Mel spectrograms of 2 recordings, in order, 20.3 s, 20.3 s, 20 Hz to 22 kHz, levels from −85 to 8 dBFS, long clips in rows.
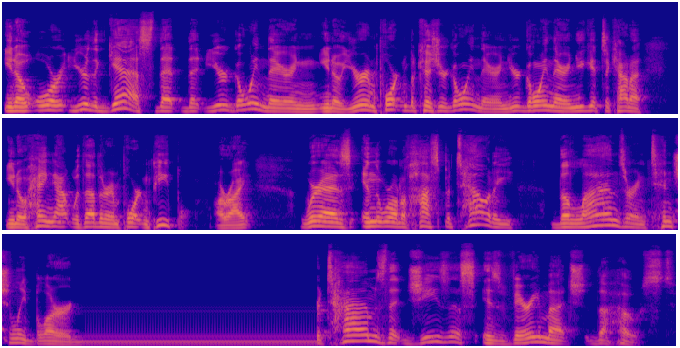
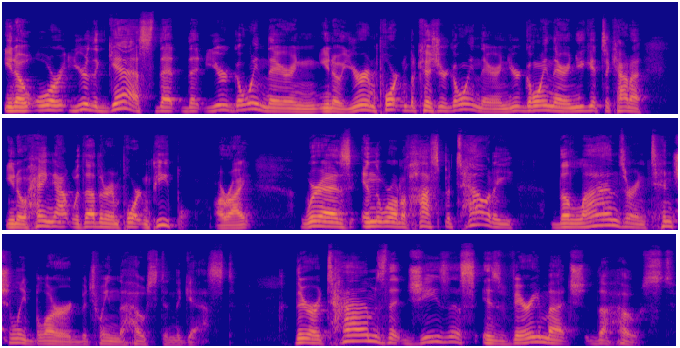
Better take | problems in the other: second | audio freezing; at 14 s for 2.5 s

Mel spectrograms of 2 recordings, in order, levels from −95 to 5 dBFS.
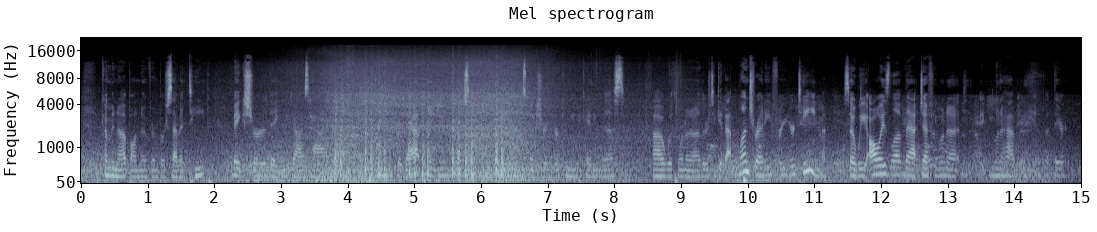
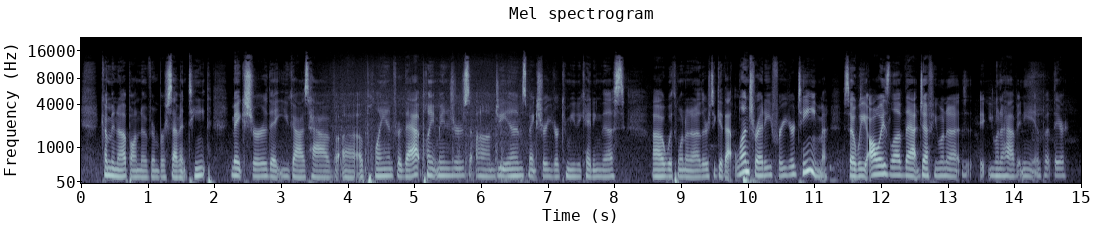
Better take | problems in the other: second | train or aircraft noise; loud; throughout; 1 dB below the speech; faint in the second

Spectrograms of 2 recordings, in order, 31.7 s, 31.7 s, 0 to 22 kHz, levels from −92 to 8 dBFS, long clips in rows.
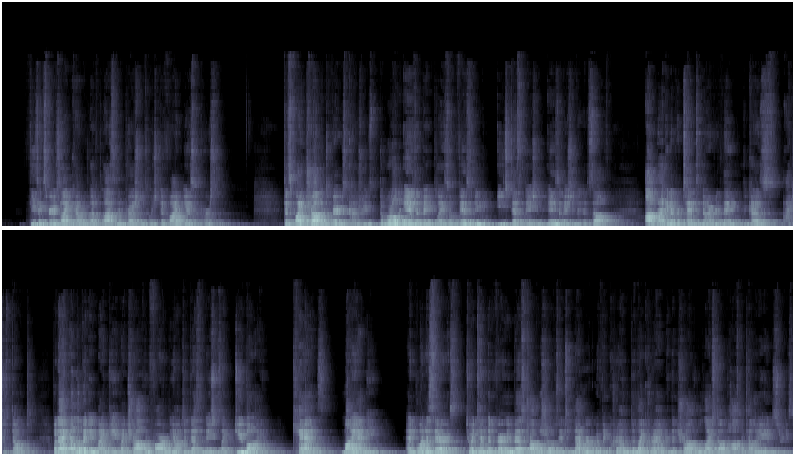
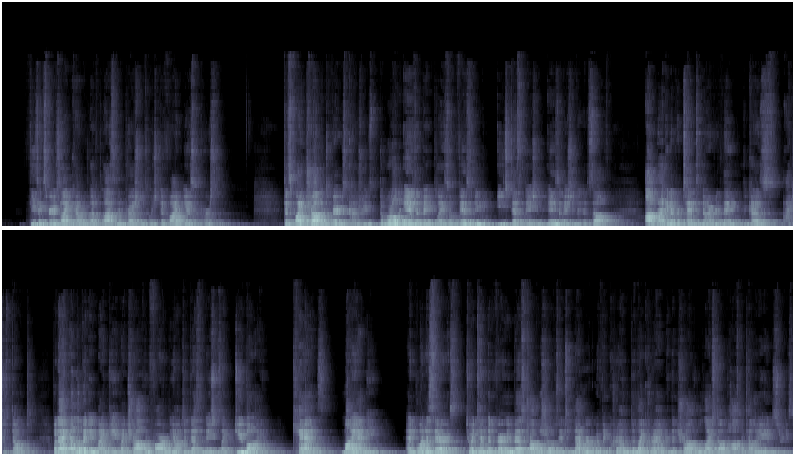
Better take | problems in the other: neither | off-mic speech; far; the same in both // room echo; noticeable; dies away in 0.9 s; the same in both

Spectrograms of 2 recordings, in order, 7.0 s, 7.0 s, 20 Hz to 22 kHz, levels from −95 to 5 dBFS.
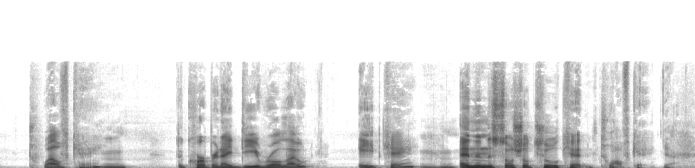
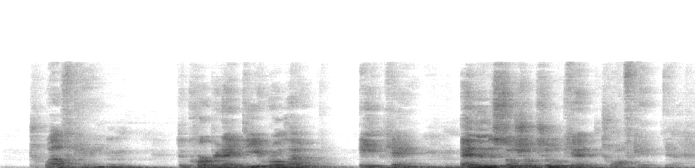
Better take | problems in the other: first | room echo; noticeable; dies away in 0.6 s // off-mic speech; far

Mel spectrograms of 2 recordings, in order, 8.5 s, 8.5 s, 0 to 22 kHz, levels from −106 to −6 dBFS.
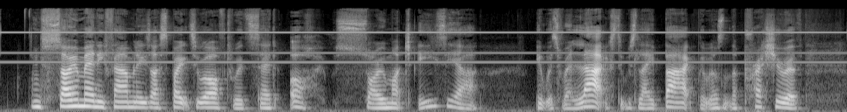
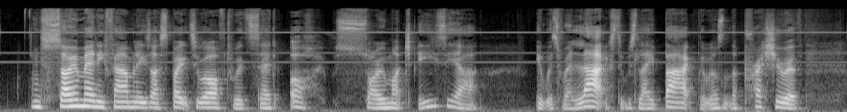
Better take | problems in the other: second | high-pitched whine; loud; throughout; 6.5 kHz, 8 dB below the speech; faint in the second

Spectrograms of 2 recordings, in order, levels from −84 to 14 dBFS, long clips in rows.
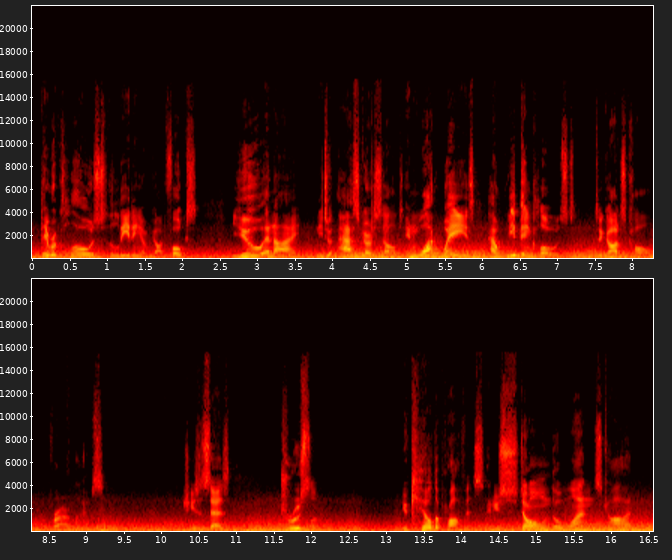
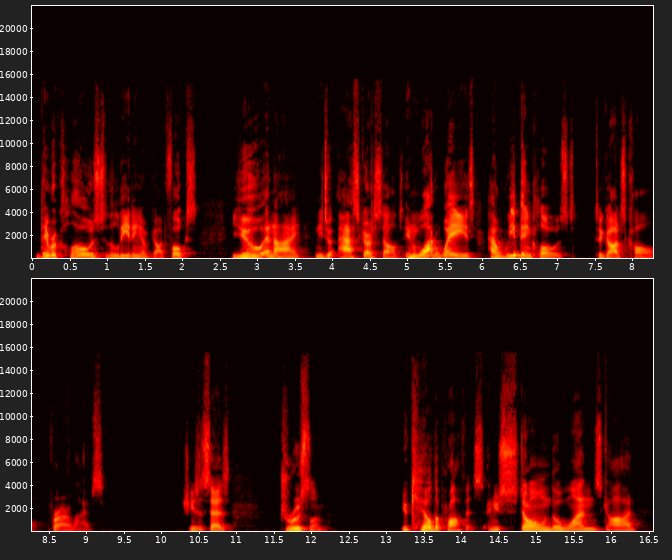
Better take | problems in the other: second | wind noise on the microphone; occasional gusts; 10 dB below the speech

